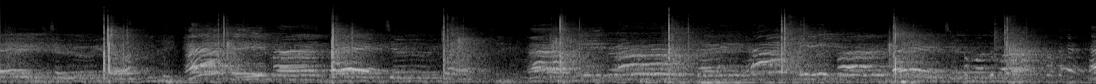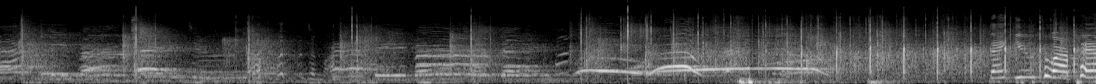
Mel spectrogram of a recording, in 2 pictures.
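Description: People clap their hands along in a steady rhythm.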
